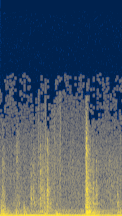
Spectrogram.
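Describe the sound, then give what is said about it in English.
A room door is opened quietly: a few faint scraping creaks, then a single sharp latch click near the end, over a steady low hum with no talking. “Open the door and see.”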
